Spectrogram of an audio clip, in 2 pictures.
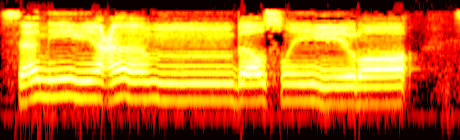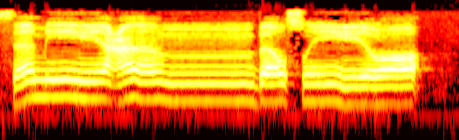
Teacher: We change the Tanween into a Meme, and that is called iqlab.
